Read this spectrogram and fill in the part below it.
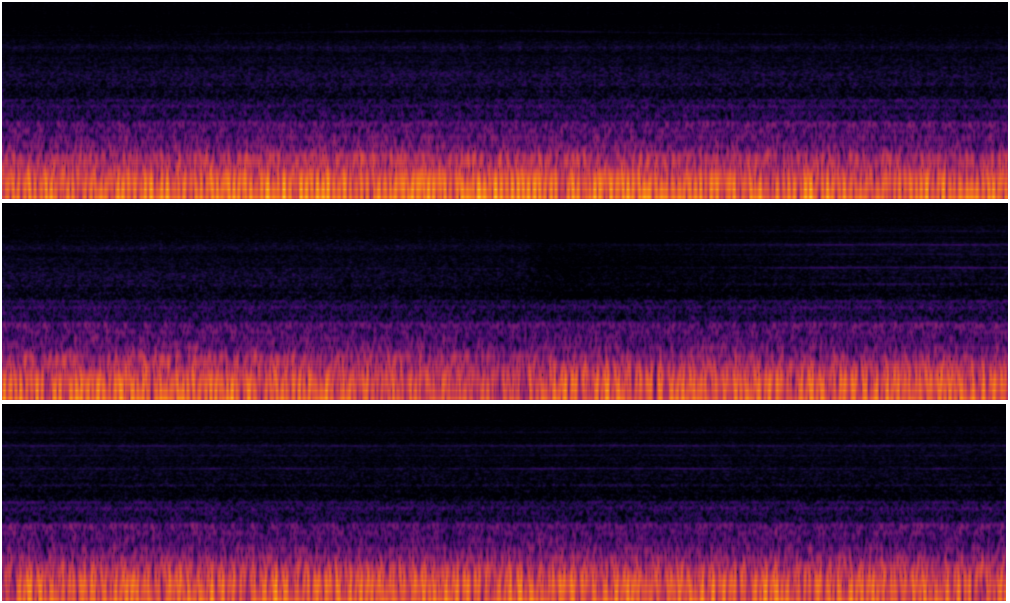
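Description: A truck's diesel engine hums steadily at speed.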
